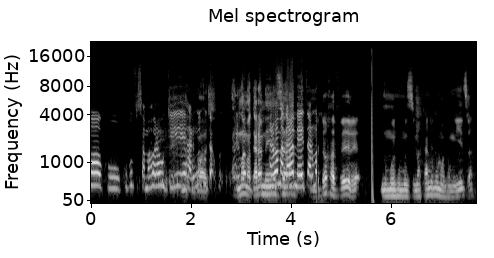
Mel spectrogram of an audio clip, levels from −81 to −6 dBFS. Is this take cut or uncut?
cut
